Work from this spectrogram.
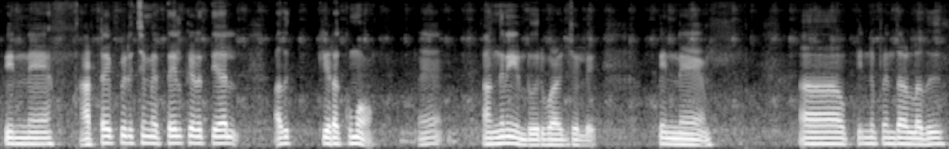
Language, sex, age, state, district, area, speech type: Malayalam, male, 30-45, Kerala, Malappuram, rural, spontaneous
